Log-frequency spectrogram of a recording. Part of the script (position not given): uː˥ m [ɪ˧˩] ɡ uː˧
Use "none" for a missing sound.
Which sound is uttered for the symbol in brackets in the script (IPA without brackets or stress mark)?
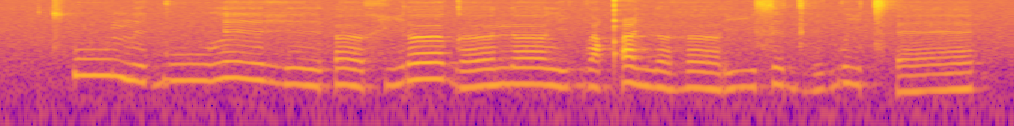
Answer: ɪ˧˩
